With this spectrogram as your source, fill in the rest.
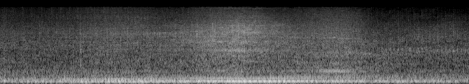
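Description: A motorcycle engine roars loudly as it passes close by.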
